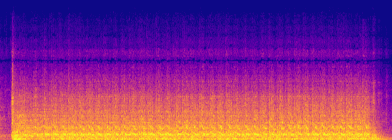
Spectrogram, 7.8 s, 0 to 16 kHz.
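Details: Barn-find Massey Ferguson 300 combine, six-cylinder, in neutral with choke pulled and a little throttle, 5 gallons of fuel just added, fuel pump heard running: steady starter cranking about three turns a second for seven seconds without firing. Long cranking before it eventually started.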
